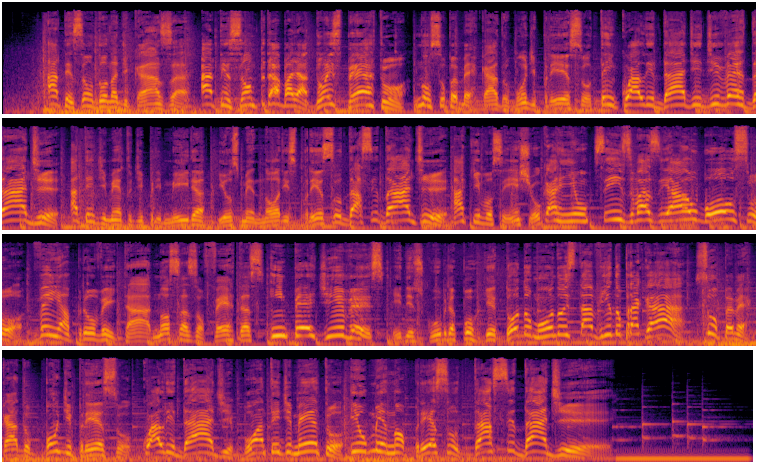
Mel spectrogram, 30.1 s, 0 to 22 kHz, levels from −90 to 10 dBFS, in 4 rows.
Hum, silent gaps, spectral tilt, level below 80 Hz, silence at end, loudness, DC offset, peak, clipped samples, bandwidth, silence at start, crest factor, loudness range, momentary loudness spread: none; none; -4 dB/octave; -28 dBFS; 0 s; -14 LUFS; under 0.1%; 0 dBFS; under 0.1%; 17 kHz; 0.1 s; 14 dB; 2 LU; 6 LU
